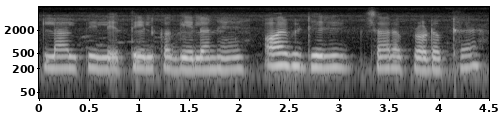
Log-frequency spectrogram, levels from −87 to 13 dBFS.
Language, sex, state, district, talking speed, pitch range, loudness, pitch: Hindi, female, Jharkhand, Deoghar, 160 wpm, 195-220 Hz, -18 LUFS, 205 Hz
